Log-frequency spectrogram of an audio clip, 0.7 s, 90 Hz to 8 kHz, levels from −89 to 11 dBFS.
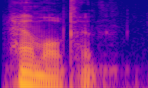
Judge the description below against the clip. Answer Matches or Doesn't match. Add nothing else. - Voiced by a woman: Doesn't match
